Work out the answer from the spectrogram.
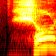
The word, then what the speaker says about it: Shaun: Well, I mean, I know the title's supposed to be a piss take on Dawn of the Dead because Shaun rhymes with Dawn.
